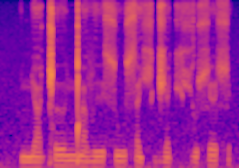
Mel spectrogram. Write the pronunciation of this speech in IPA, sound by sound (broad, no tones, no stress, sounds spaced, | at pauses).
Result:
ɲ a ǁ əː ŋ͡ǃ a v ɪː s u s a ç d͡ʒ a t͡ʃ ç ʊ ɬ ɛ ɬ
